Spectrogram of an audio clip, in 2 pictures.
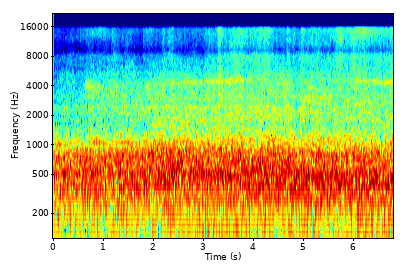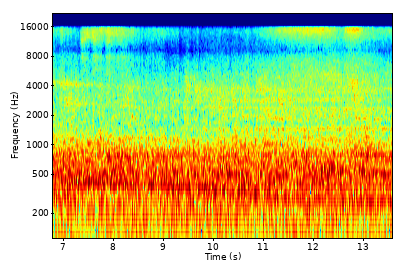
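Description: Tokyu 5000-series electric train with its Hitachi IGBT VVVF inverter, running past along a subway platform: steady rumble of wheels and motors with an inverter whine that slowly falls in pitch.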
